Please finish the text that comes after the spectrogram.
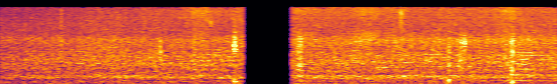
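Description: Honey bees swarm and buzz around an open hive during an inspection, a dense, steady drone that stays loud and close throughout, broken only by a short gap of silence partway through.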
